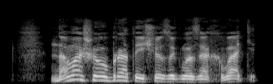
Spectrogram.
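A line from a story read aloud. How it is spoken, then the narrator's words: Cheerful objection. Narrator (Russian): весело возразил Паклин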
